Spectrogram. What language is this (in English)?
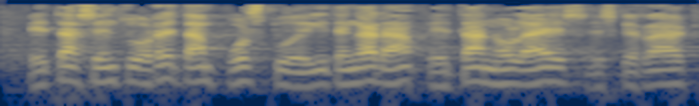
Basque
